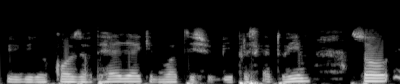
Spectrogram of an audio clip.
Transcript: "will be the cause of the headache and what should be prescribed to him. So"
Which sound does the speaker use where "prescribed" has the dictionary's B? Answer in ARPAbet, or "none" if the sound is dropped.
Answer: none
